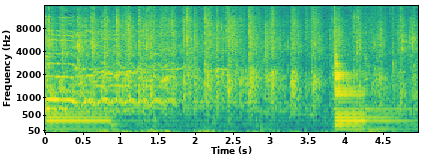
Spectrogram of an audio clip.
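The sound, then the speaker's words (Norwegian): An audience breaks into steady, fairly loud applause for two musicians who sat in the background, clapping continuously throughout, while sustained musical chords ring over the start and swell again near the end. “Men kan vi få en applaus til de to som har sittet i bakgrunnen, da?”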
